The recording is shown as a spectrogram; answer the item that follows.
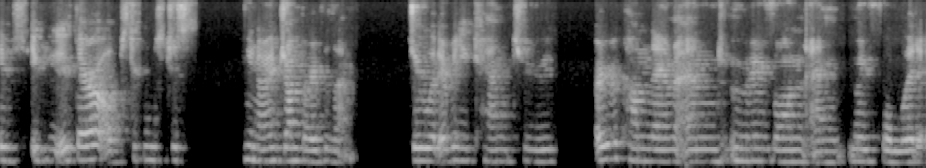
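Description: In an Australian accent, a woman talks at fairly high pitch with monotone, flat intonation. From Australia (born India, lived in Canada until three). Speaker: youth cancer charity ambassador, cancer survivor. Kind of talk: interview. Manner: halting.

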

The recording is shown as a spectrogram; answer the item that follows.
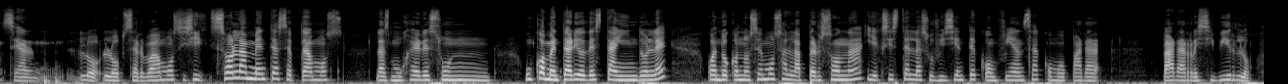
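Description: She has a plain, everyday voice at a medium pitch. The woman keeps her intonation fairly even and her pace moderate. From Mexico. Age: 50s. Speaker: university lecturer. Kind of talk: interview.

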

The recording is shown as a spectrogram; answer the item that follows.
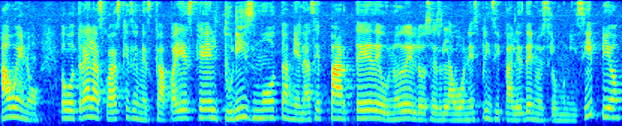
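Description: Delivered with hardly any pauses, the speech has an Antioquian accent and ordinary pitch variation. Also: woman, medium pitch for a woman, moderate pace. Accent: Colombian paisa (Antioquia). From Colombia, eastern Antioquia. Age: 30s. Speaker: beekeeper, conflict survivor. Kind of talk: interview testimony.

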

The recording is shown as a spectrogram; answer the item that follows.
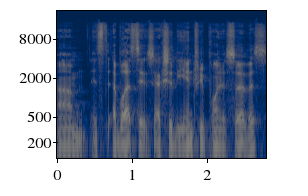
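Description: Over a silent background on a very clean recording, a man speaks in a very deep, low voice with fairly even intonation. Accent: Australian. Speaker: podcast co-host. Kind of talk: casual chat. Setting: homemade studio.

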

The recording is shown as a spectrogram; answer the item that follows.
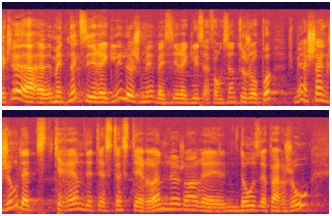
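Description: In a Quebec accent, a man talks at a very fast pace in a high pitch, with ordinary pitch variation and hardly any pauses. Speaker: comedian. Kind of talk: live podcast talk before audience. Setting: stage with audience in a microbrewery.

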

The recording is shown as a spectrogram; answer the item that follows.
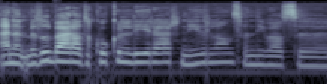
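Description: A woman with a Flemish accent, talking at a very fast pace. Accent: Flemish Dutch. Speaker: singer. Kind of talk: interview.

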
